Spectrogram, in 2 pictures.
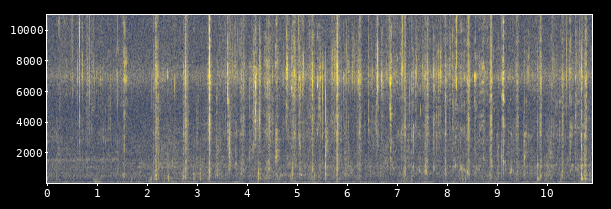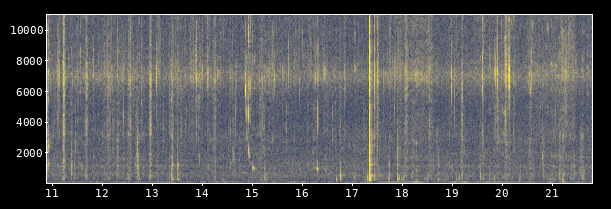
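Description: Close-miked chewing and biting of raw leafy greens, rice and fried gourami, with many short wet mouth clicks and crunches and one louder click about 17 seconds in. A low steady hum runs beneath.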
